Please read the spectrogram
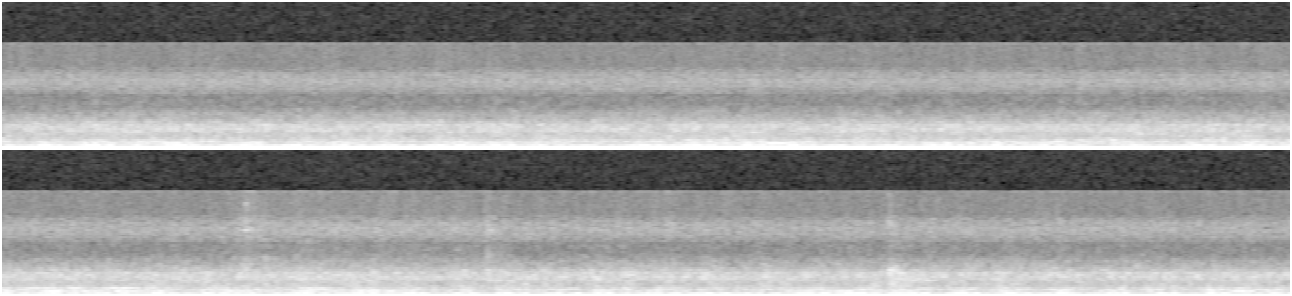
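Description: A steady low hum, one constant tone, over an even background noise.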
